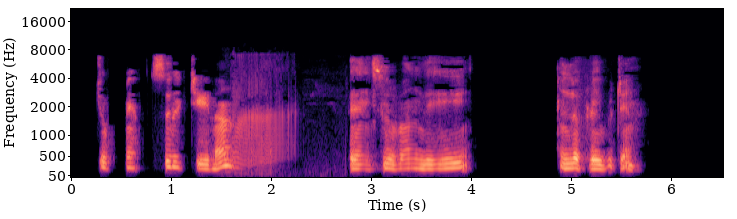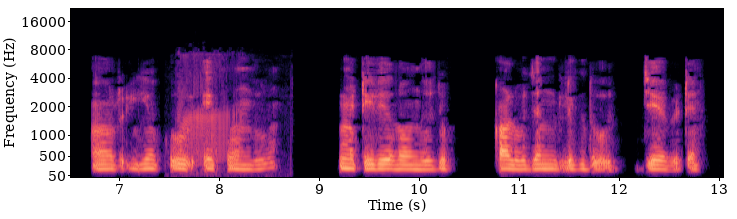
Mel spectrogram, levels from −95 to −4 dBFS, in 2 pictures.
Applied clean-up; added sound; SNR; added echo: neural mask model DeepFilterNet 3.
